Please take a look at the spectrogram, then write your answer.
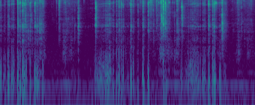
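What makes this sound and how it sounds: A metal blade with a patterned handle shaves and scrapes flakes and chunks off a solid, hand-sized blue bar of soap held in one hand. The result is a rapid series of crisp, crunchy scrapes with soft low thumps beneath bright, hissy highs, separated by brief quieter gaps.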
